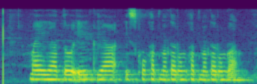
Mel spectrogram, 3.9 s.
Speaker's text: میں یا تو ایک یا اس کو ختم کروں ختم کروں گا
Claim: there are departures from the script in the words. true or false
false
